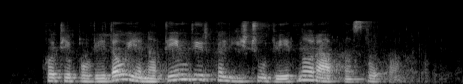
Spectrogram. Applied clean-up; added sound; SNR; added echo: neural separator model SepFormer DNS4.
